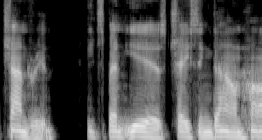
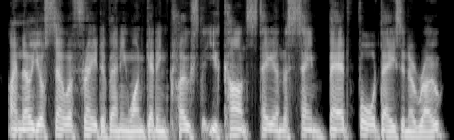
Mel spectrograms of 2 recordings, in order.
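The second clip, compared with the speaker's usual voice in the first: high, heated tirade; angry; 6 semitones higher, 3 dB louder than usual. A narrator's reading. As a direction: pour it out at her. Kvothe lashes out.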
